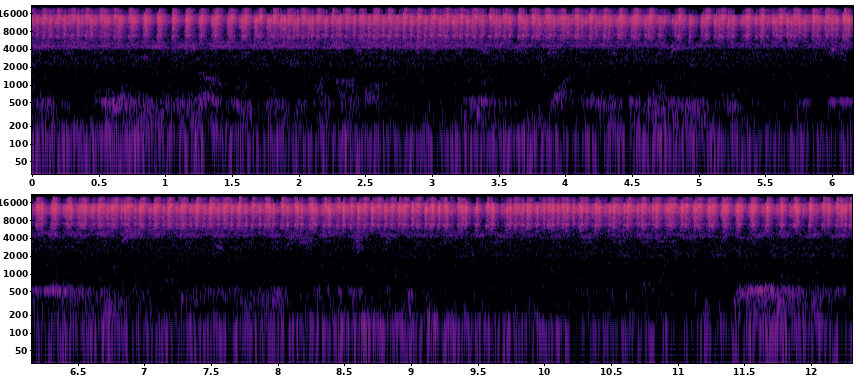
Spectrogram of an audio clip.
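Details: Cicadas singing on a summer morning: a thin, very high, steadily pulsing shrill drone running throughout, over a low rumbling background with a few faint, brief lower calls.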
